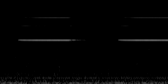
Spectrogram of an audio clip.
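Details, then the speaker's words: Mobility scooter that suddenly stopped driving, no status light flashing: throttle pressed, only beeps and no motor sound. Electric brake problem suspected, not confirmed. "let's see what happens when we press it nothing I can't even hear the motor spinning"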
